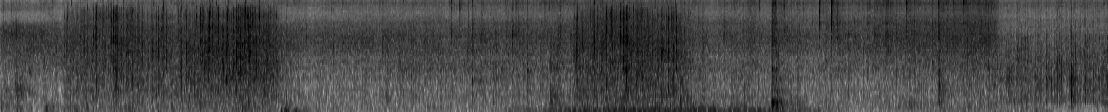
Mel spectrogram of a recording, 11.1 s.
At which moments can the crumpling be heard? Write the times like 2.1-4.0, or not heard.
0.6-2.9, 5.7-7.0.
